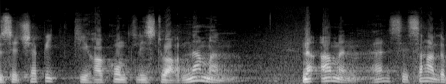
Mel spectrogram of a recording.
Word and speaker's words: Naaman: Naaman, hein, c'est ça la prononciation, bonne prononciation.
